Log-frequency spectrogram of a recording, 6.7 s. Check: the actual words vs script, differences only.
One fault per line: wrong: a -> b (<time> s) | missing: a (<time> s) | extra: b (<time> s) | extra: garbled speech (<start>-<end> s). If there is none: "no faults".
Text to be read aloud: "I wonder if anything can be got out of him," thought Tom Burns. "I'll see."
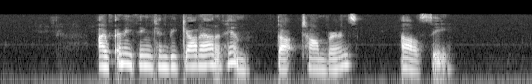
missing: wonder (1.3 s)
